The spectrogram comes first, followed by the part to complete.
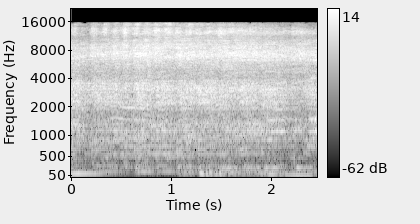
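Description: Live band music played loud through a stage sound system, with a bass line under a dense mix.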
